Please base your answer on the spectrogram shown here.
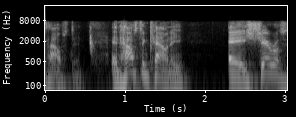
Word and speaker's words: Houston: It's spelled Houston, but it's Houston.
